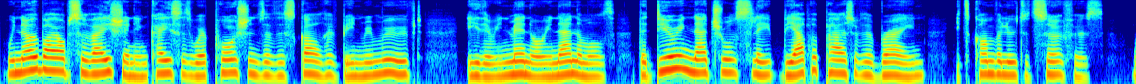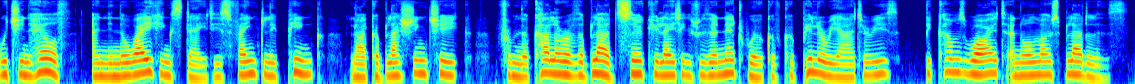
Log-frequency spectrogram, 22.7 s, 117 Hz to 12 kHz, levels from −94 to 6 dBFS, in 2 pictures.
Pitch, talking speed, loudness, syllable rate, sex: 200 Hz, 170 wpm, -18 LUFS, 5.2 syllables/s, female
